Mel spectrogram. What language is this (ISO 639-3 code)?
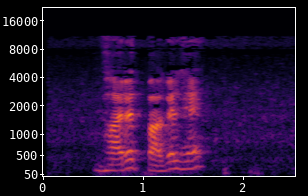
urd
